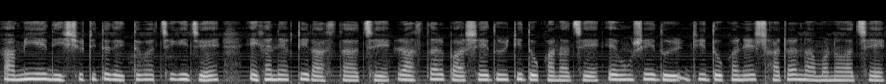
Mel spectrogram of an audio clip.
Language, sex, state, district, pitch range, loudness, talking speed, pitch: Bengali, female, West Bengal, Malda, 200-230 Hz, -17 LUFS, 150 wpm, 220 Hz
